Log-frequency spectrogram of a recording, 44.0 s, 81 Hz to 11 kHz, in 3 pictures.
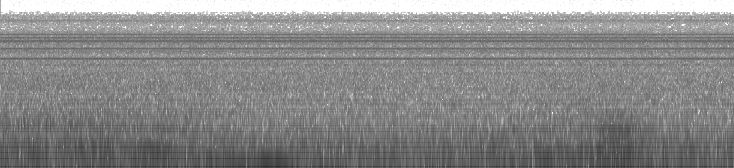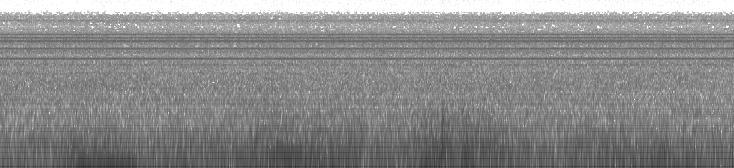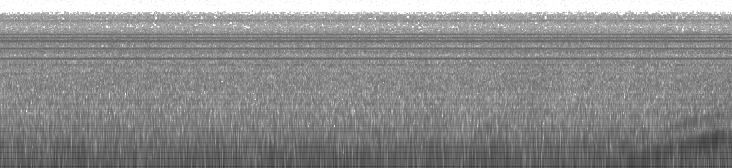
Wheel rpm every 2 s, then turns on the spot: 0, 0, 0, 0, 0, 0, 0, 0, 0, 0, 0, 0, 0, 0, 0, 0, 0, 0, 0, 0, 0, 0.
none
